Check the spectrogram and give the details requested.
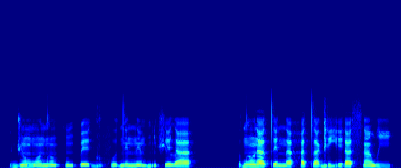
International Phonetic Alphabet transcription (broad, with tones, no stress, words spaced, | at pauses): d͡ʒɔ̃˦bɔ̃˧dɔ̃˨ kũ˨k͡pɛ˨ɡu˨fo˨˦ dɛ̃˦˨nɛ̃˨ bĩ˨ ʃɛ˨˦la˦ | dɔ̃˦ɾa˧ tɛ˧na˦ha˦ta˧ ɡe˧je˦ɾa˦ sã˦wi˦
